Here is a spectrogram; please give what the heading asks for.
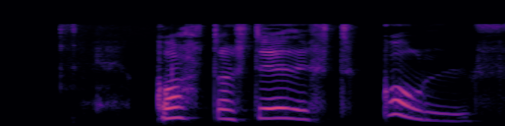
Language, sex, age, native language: Icelandic, male, 10, Icelandic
